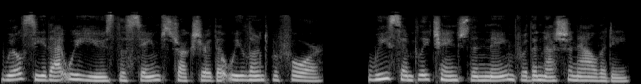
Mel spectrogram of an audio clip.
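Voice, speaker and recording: A Spanish woman, a native Spanish speaker, explaining Korean grammar in English with a Spanish accent, in steady step-by-step scripted narration. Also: mid-range voice, moderate pace, dry recording. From Spain. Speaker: Korean language teacher.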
